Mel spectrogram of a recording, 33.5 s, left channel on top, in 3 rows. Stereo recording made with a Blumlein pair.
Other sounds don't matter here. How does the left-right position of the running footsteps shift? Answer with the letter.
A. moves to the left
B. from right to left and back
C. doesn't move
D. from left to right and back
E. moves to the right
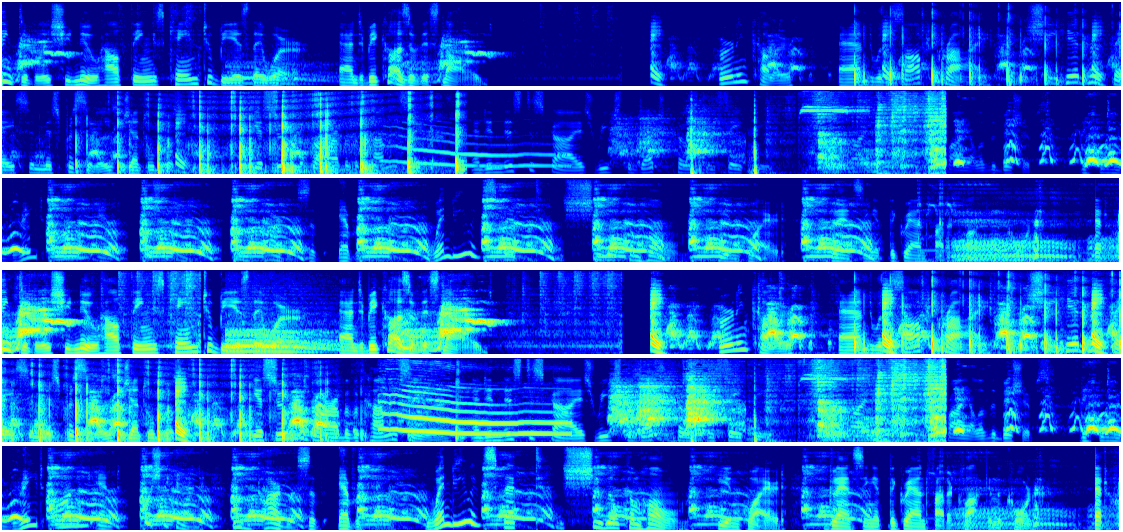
A.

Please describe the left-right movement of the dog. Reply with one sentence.
You can hear the dog travel towards the left.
